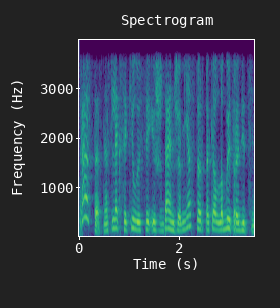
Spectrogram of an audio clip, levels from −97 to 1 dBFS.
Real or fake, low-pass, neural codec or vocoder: real; 3.6 kHz; none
